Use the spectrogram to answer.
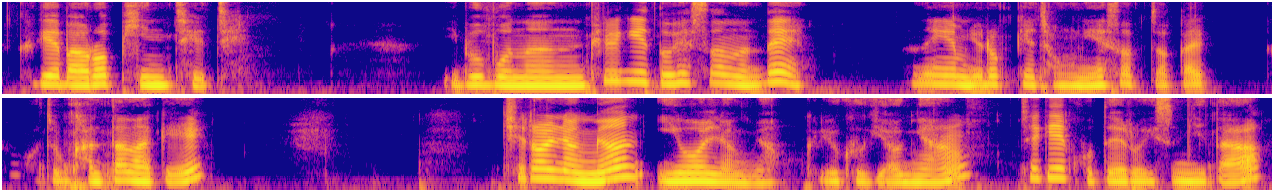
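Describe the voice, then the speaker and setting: Female teacher, slightly high voice, walks students through exam material with rhetorical questions. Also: normal speed, creaky, long pauses, darkish tone, no echo, studio quality. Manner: explanatory, poses questions then answers them. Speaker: middle school history teacher. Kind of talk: exam review lecture.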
